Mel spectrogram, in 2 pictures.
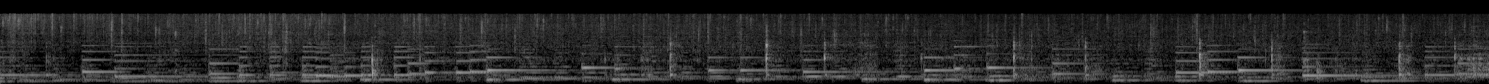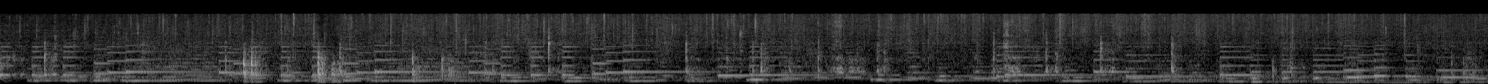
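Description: Sliced shallots and garlic sizzling in hot oil in a nonstick wok, with the wooden spatula clicking and scraping against the pan as they are stirred until wilted.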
